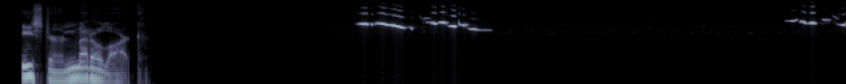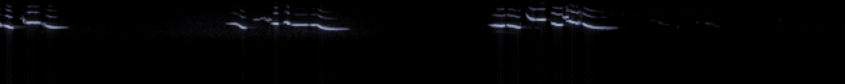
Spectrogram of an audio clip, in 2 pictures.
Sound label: Eastern Meadowlark, bird calls; Non-Game Birds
